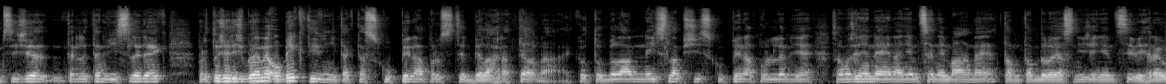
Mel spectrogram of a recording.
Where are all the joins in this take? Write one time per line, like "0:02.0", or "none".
none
